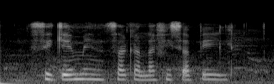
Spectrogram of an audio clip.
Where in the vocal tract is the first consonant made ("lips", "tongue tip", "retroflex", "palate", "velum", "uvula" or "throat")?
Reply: tongue tip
